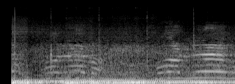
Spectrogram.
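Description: Loud live synth-pop music played through a club PA. A heavy, steady bass line dominates, with a pitched melody line above it that slides up and down.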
